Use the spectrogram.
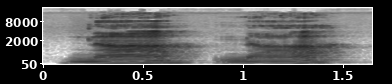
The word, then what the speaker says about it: Nanahuatzin: It has 3 syllables. 4. Nanahuatzin.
